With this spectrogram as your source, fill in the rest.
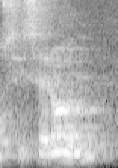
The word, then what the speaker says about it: Cicero: La familia que ya Cicero, así es su pronunciación en latín, que bueno, nosotros lo conocemos como Cicerón, nos decía: prima societas in coniugo est.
